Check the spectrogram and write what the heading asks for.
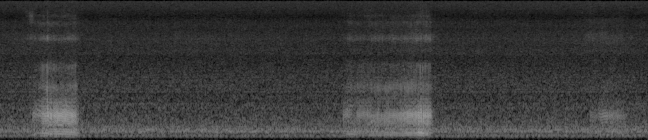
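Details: Cat snoring in sleep: soft nasal snores, two clear breaths and a fainter third over ten seconds; gentle, regular snoring.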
